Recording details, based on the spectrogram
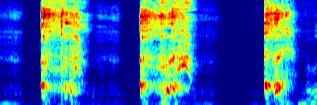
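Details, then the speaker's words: Person with a cough lasting many days, on medicine, blaming hot-cold weather changes, also reporting back burning: three separate harsh, loose cough bursts, each with a rough throaty tail. "देखो फ्रेंड्स कितना काशी हो रही है मेरा गॉड।"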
